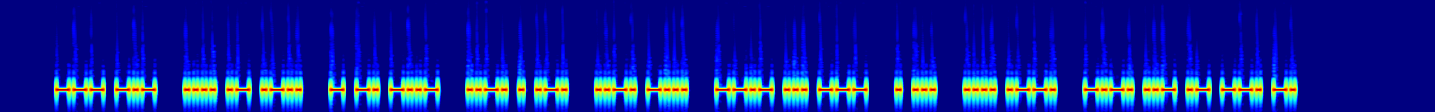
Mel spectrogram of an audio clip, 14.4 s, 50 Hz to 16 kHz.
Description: Morse code, heard as a keyed tone, about 28 wpm, 700 Hz. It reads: OK HAL TNX FER FB QSO ES HP CUAGN
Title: Practice QSO - Exchange 4 - Ending - 28wpm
